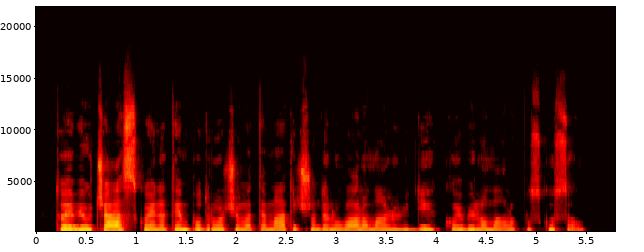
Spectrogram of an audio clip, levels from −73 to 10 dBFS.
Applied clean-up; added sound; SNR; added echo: neural mask model DeepFilterNet 3.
